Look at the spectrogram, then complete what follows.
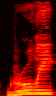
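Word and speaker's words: Gurley: the back for 75 grully candles are a bolo I think I'm saying that right it's g-u-r-l-e-y think that's how you pronounce it and here is the skeleton that sold for 75.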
